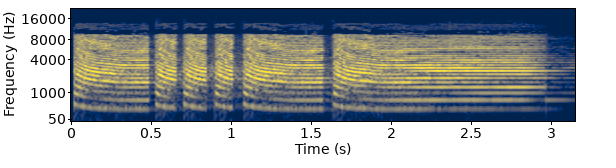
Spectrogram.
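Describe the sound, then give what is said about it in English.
A loud, blaring air horn blasts in a quick stuttering series of short bursts, then holds one long sustained note that fades out at the end. “Boom. DJ Foghorn.”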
